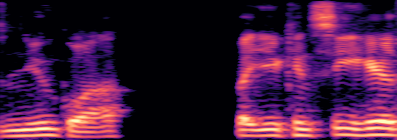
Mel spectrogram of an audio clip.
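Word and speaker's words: Nüwa: japan an earth goddess i believe the pronunciation is nugua but you can see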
